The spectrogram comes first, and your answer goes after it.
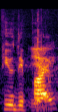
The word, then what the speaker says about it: PewDiePie: about PewDiePie all those is that how you pronounce it PewDiePie PewDiePie yeah PewDiePie yeah is the biggest YouTube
